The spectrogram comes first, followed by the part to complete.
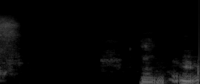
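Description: A man speaking: one word trails off, there is a pause of about a second, and his voice starts again about a second and a half in.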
